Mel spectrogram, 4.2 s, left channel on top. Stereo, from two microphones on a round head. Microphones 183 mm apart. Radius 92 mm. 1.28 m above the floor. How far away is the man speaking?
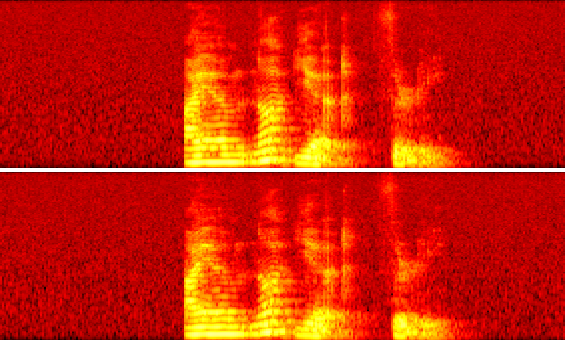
About 0.8 m.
